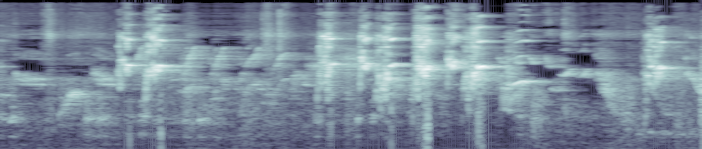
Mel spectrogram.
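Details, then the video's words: Javan myna singing vigorously, used as a master recording to train birds: a rapid run of harsh chattering notes mixed with thin high whistles and clicks, with short bursts roughly every half second. "Suara jalak kebo gacor"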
